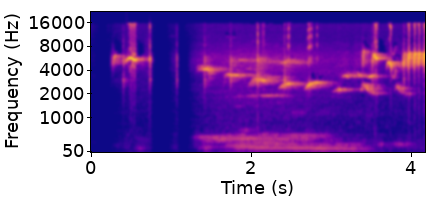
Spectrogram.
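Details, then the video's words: Sunbird fighting song, used as a lure to train kept birds: high thin chirps, then a run of sliding whistled notes ending in a fast twitter, over a steady low droning hum. "Suara: -*BuRunG*- [Pancingan] ( KOLIBRI TARUNG )"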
